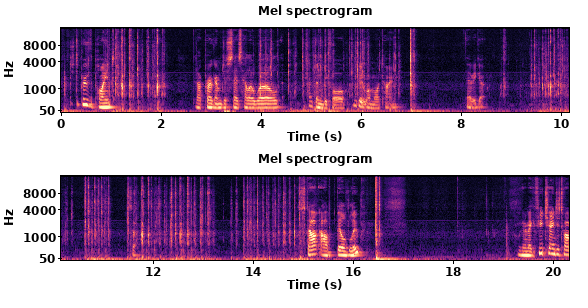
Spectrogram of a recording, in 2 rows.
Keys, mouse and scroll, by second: 0.5-2.3 typing, 3.6-7.1 typing, 9.0-15.4 typing, 16.4 Return, 18.6 click.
